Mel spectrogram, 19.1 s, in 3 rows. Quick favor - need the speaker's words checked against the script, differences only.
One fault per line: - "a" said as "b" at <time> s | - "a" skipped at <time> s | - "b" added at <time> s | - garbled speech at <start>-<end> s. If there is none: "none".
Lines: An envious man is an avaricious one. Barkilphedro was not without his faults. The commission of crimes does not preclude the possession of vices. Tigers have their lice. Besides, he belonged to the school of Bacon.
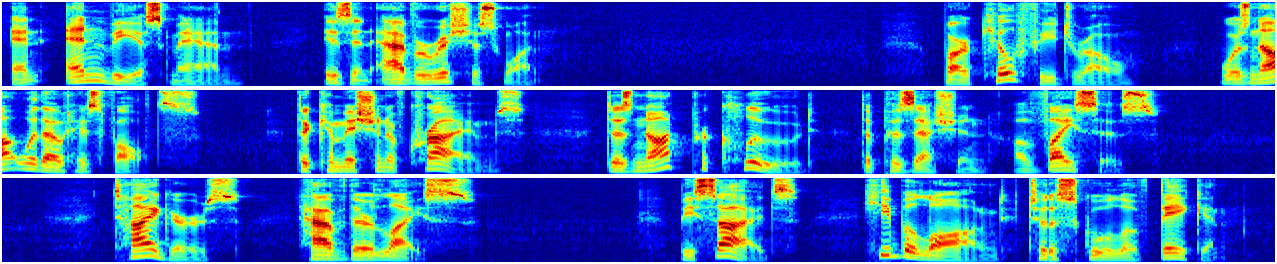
none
